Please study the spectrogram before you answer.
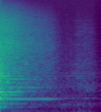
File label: Live Snares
